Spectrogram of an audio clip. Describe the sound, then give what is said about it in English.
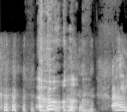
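A loud burst of coughing, several harsh rasping coughs tangled with breathy, laugh-like voiced bursts, ending with one more rough cough. “Sorry, I had a cough.”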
